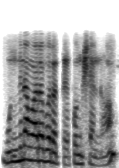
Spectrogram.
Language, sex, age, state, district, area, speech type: Kannada, male, 30-45, Karnataka, Shimoga, rural, conversation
